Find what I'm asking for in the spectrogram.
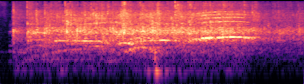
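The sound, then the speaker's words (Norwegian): A full hall of people at the Values Voter Summit, the Christian right's annual conference in Washington, applauds Donald Trump steadily for about three seconds, a dense, even clatter of many hands that stays moderate rather than thunderous, with a faint whistle-like tone briefly rising over it. “Donald Trump får applaus, om ikke stormende men salen er i det minste full.”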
